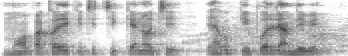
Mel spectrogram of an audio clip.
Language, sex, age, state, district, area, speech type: Odia, male, 30-45, Odisha, Mayurbhanj, rural, read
